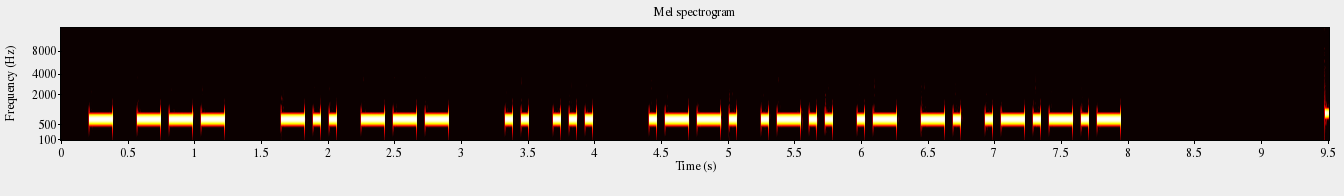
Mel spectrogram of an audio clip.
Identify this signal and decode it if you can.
Morse code, heard as a keyed tone, about 20 wpm, 700 Hz. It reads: TO DO IS PLAN.
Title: Sentences with 8-Word Phrases - 20wpm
